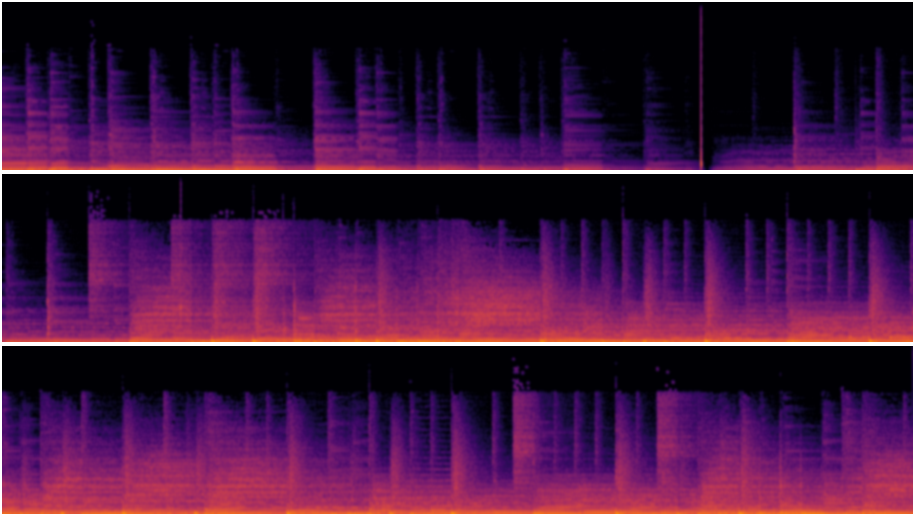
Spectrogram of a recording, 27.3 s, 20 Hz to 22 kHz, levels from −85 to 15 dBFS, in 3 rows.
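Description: At 7.00 s there is an electrical switching spike. It is a sharp snap, peaking at about -5 dBFS. The likely cause is a nearby switch, motor or static discharge arcing briefly, with the audio line picking up that burst.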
